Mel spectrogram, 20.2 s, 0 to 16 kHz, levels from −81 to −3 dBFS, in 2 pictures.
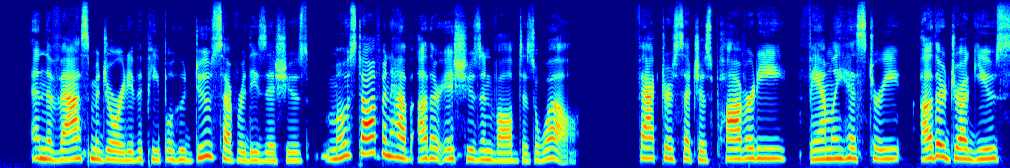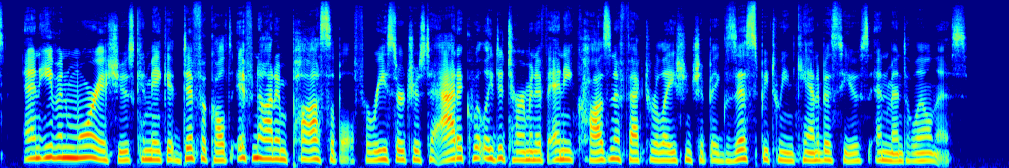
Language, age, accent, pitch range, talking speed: English, 30-49, American, 175-220 Hz, 165 wpm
